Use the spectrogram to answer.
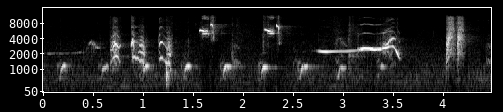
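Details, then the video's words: Oriental magpie-robin, beak open and tail spread, singing a busy 'gacor' medley of harsh chirps, high sharp notes and a long rising whistle, with repeated soft low notes in the background. "Kacer Buka PARUH Buka EKOR Suara GACOR Full isian"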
